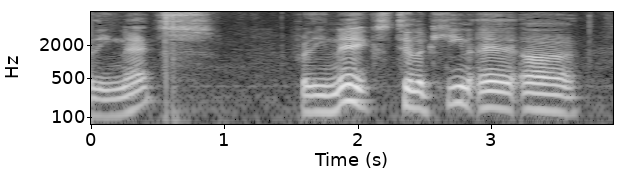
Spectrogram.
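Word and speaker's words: Ntilikina: For the Knicks, Nilakina, the T is silent.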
